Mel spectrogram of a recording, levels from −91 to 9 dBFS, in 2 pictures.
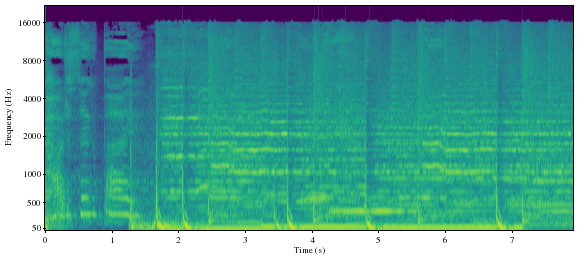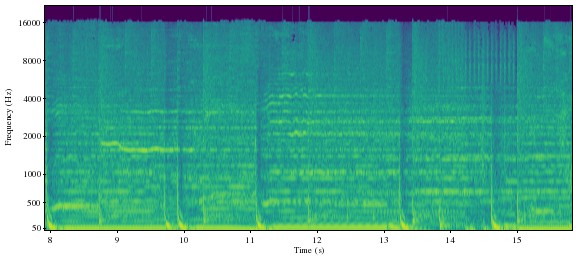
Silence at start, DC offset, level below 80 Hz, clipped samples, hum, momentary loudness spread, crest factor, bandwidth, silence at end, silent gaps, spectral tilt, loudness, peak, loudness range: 0 s; under 0.1%; -12 dBFS; under 0.1%; none; 4 LU; 8 dB; 17 kHz; 0 s; none; -4 dB/octave; -10 LUFS; 0 dBFS; 1 LU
